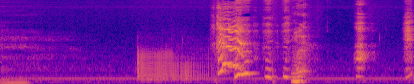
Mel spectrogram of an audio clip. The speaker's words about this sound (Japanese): 今の今のすいませんこれ僕のお腹の音です。さっき聞こえたっていうのも監督のお腹の音でしょう。そうっすね。あの昼食べ損ねてるんもうありますよね。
